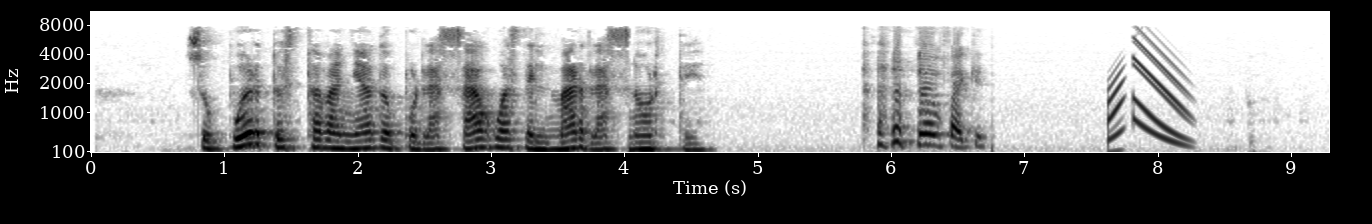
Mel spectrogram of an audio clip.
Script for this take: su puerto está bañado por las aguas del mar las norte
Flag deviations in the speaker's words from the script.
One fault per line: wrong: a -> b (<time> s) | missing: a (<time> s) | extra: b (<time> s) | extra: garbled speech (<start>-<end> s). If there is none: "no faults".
no faults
